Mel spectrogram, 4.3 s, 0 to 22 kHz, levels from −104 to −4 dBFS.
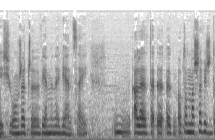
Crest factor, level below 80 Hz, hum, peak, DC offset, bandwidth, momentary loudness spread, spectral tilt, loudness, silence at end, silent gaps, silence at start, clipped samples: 18 dB; -56 dBFS; none; -14 dBFS; 0.3%; 16 kHz; 10 LU; -4.5 dB/octave; -33 LUFS; 0 s; none; 0 s; under 0.1%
